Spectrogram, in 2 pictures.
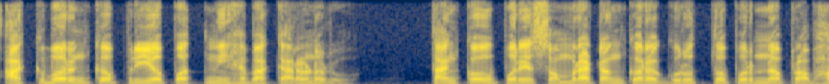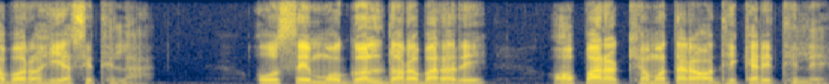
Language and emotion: Odia, neutral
